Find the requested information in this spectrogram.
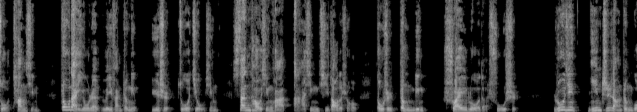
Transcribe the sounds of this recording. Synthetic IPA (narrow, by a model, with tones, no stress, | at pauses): t͡swɔ˥˩t̪ʰɑ˥ŋɕḭ˧˥ŋ | ʈ͡ʂo˥ʊt̪a˥˩ɪjo˨˩ʊɻə˧˥nwe˧˥ɪfa̰˨˩nʈ͡ʂɤ˥˧ŋli˥˩ŋ | y˧˥ʂɻ̩˥˧t͡swɔ˥˩t͡ɕjo˨˩ʊɕi˧˥ŋ | sa˥nt̪ʰɑ˥˩ʊɕi˧˥ŋfa˧˥t̪a˥˩ɕi˧˥ŋt͡ɕʰi˧˥t̪ɑ˥˩ʊd̪ə˩ʂɻ̩˧˥xo˧ʊ | t̪o˥ʊʂɻ̩˥˧ʈ͡ʂɤ˥˧ŋli˥˩ŋ | ʂwa˥ɪlwɔ˥˩d̪ə˩ʂu˥ʂɻ̩˥˩ | ɻu˧˥t͡ɕi˥n | ni˧˥nʈ͡ʂɻ̩˧˥ʈ͡ʂɑ˨˩ŋʈ͡ʂɤ˥˩ŋkwɔ˧˥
